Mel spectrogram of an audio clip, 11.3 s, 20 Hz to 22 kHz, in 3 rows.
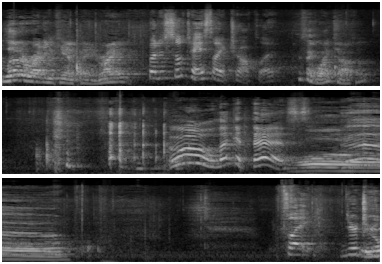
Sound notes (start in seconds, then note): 4.8 girl laughs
